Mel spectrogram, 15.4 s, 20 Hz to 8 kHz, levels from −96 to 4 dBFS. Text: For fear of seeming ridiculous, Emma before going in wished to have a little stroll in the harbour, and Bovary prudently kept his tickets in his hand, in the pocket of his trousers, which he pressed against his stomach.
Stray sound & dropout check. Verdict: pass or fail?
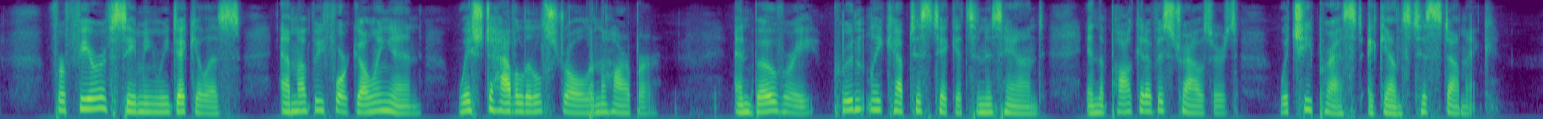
pass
